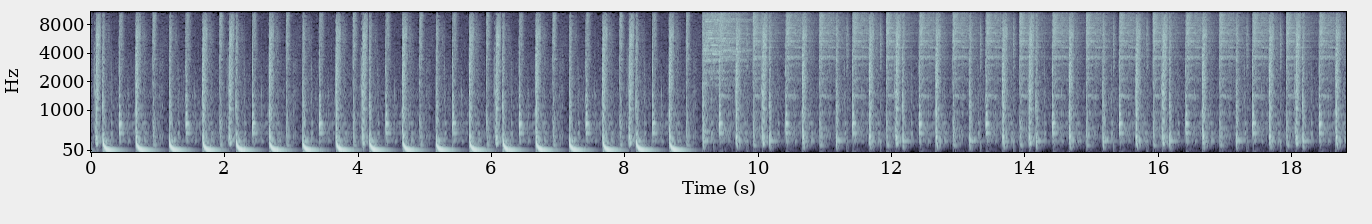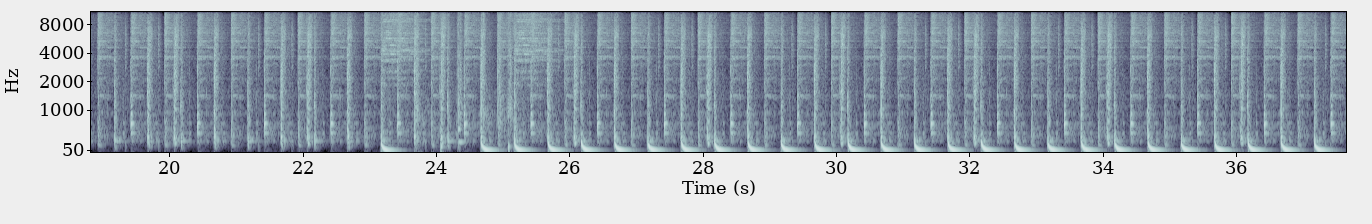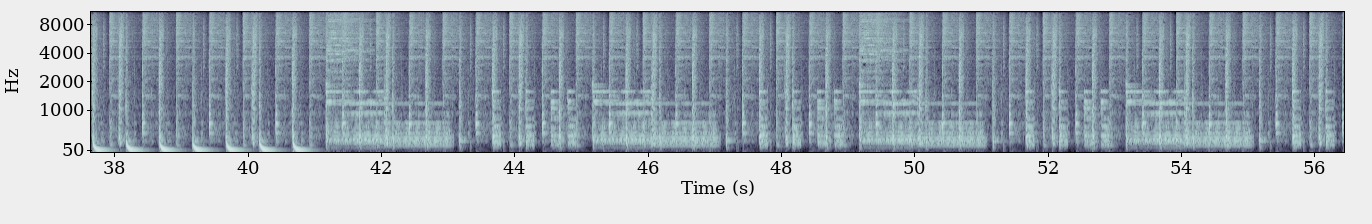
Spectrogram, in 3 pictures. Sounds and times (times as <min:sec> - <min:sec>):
Music: 0:00.0 - 0:56.4.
